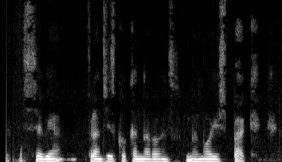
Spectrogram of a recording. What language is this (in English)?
Spanish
